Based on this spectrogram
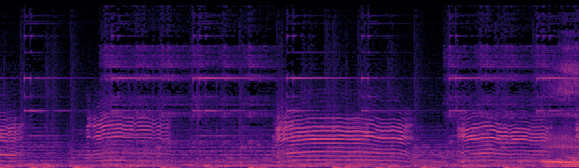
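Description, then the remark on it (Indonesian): A loose billy goat at a market bleats loudly, several wavering, drawn-out calls in a row over a steady, busy background rumble, while people try to catch it. “Ada seekor kambing jantan yang terlepas. Kambing itu nampak liar.”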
